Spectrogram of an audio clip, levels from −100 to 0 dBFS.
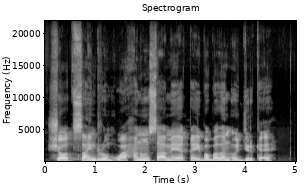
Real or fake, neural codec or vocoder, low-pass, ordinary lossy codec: real; none; none; none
